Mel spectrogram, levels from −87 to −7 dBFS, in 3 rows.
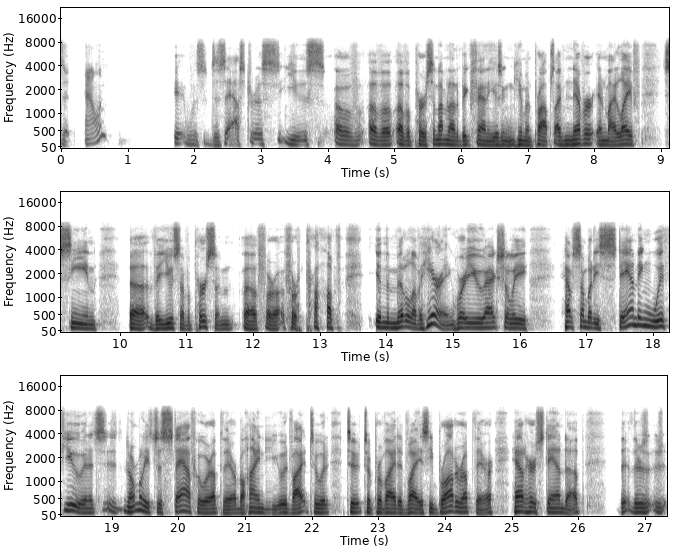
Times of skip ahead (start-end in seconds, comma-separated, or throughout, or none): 21.43-21.49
